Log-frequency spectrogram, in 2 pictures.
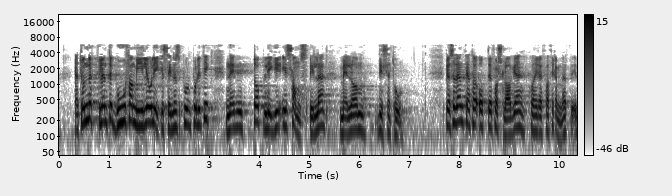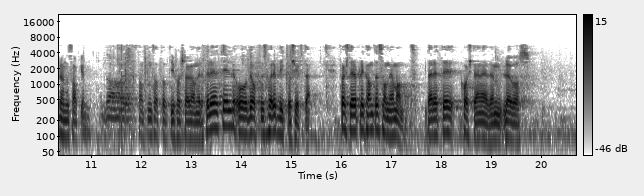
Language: Norwegian Bokmål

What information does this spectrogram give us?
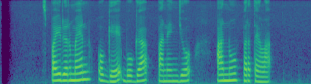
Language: Sundanese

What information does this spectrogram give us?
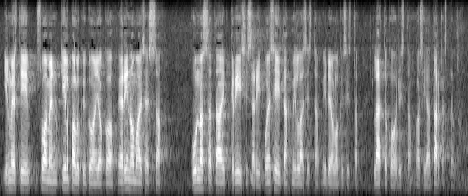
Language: Finnish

